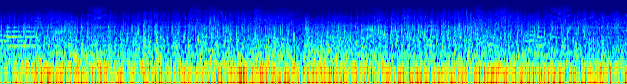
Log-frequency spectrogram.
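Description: Guns fire and explosions boom in a battle.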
